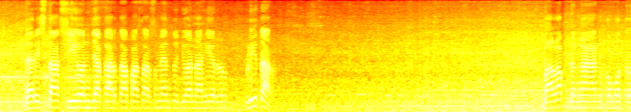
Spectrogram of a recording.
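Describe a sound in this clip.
Passenger coaches roll over the rails.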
